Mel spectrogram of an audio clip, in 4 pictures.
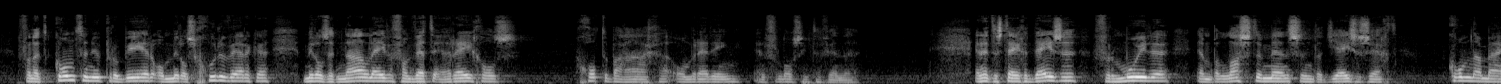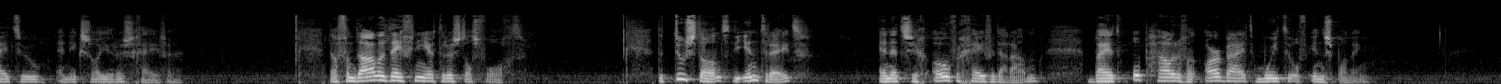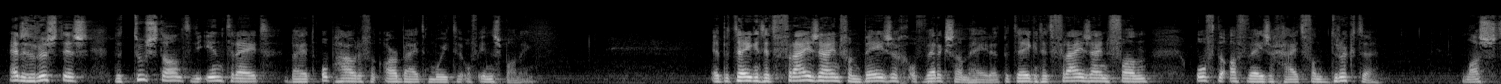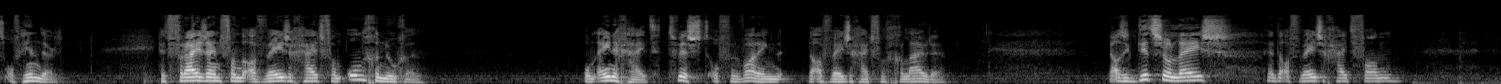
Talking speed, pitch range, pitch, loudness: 135 wpm, 125-155 Hz, 135 Hz, -19 LUFS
